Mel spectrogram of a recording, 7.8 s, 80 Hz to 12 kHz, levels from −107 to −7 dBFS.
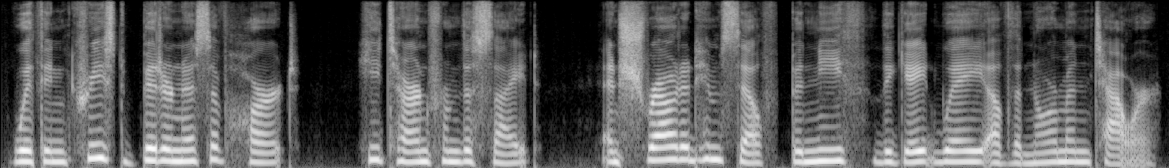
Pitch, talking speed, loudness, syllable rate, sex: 210 Hz, 155 wpm, -19 LUFS, 4.7 syllables/s, female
